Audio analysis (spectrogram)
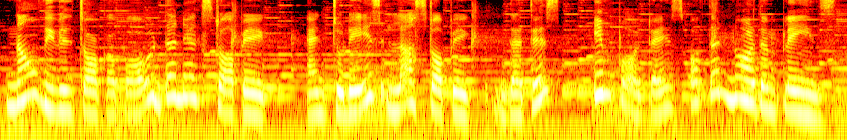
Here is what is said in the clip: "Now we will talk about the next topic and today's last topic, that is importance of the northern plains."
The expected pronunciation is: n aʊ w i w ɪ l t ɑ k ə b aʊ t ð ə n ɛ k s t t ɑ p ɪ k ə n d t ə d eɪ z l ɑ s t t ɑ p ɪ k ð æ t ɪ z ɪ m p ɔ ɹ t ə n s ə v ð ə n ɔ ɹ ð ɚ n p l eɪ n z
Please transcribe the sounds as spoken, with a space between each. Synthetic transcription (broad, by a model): n aʊ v i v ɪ l t ɑ k ə b aʊ t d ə n ɛ k s t t ɑ p ɪ k ə n d t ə d eɪ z l ɑ s t t ɑ p ɪ k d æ t ɪ z ɪ m p ɔ ɹ t ə n s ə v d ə n ɔ ɹ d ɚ n p l eɪ n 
